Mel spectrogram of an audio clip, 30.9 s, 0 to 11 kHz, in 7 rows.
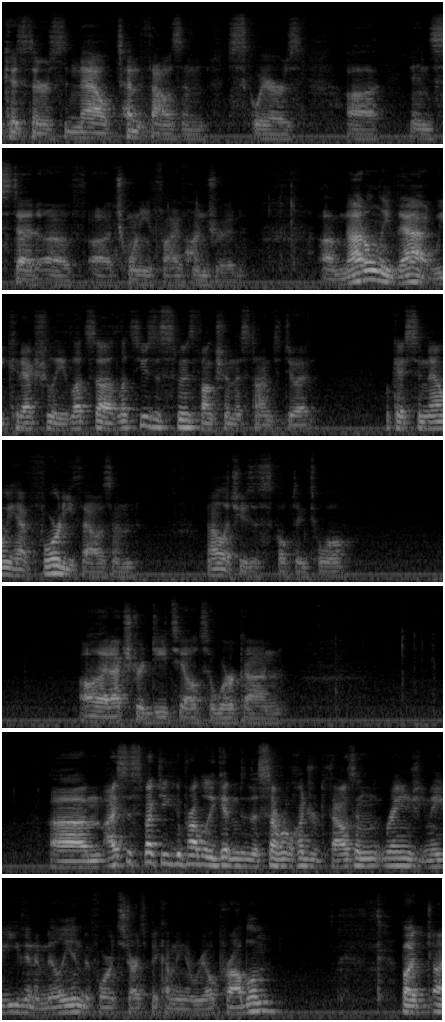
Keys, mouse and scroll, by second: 0.3-0.8 scroll down 3, 1.0-1.5 scroll down 5, 1.7-11.5 alt+drag, 6.9 ctrl+z, 13.5 click, 15.6 click, 16.4-24.7 drag, 21.6 ctrl+z, 28.1 click, 28.1-29.1 scroll down 3, 28.2 ctrl+z, 28.7-29.1 scroll up 1.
